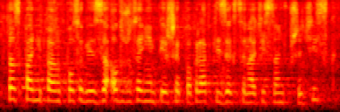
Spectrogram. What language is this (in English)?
Polish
